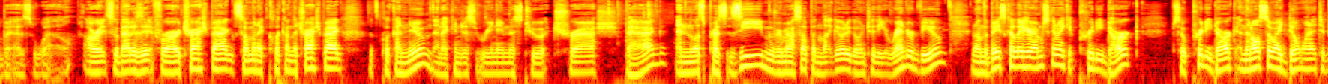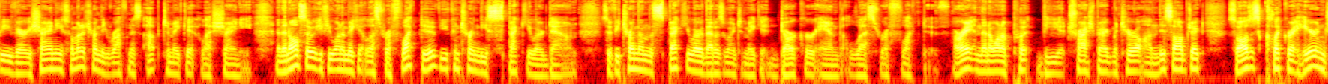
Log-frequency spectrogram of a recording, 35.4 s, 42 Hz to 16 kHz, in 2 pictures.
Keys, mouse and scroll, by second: 0.0 right click, 0.1 g, 0.6 scroll down 2, 0.7-2.5 middle drag, 2.5 shift+scroll up 3, 3.4 right click, 3.8-4.9 shift+middle drag, 4.9-8.5 drag, 8.9 z, 11.4-13.8 middle drag, 13.8 click, 16.4-18.9 middle drag, 18.9-20.9 drag, 20.9-24.0 middle drag, 24.0-26.8 drag, 29.8 middle click, 30.0 scroll down 1, 30.1-35.4 shift+middle drag.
